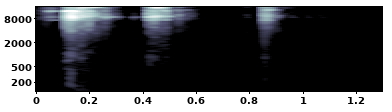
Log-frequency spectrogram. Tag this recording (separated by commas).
Domestic sounds, Coin (dropping)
